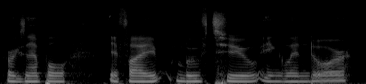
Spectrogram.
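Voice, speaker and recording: This young adult guest is a language learner who runs a YouTube channel, and he talks slowly and haltingly on a casual video call, with lots of fillers and restarts. His voice is medium-pitched, steady, gravelly, darkish and clean. He uses earphones and a close studio mic in front of him in a small room.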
